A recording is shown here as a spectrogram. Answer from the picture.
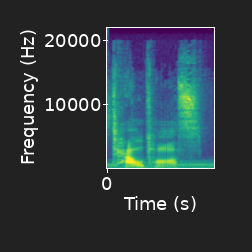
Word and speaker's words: Taltos: Okay, I was like really mispronouncing it. It's Taltos.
